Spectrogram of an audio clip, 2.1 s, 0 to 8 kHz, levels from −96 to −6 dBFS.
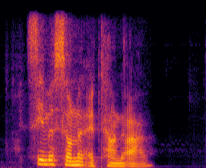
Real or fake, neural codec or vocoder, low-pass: fake; codec, 16 kHz in and 24 kHz out, 0.8 kbps, FocalCodec, streaming, 65536 codes; 7.2 kHz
